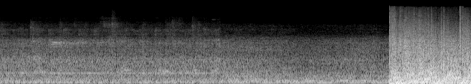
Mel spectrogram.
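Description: Steady low rumble of a T-72 tank's V-12 diesel engine running. Near the end it breaks suddenly into a much louder din with rapid sharp cracks, like close gunfire.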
